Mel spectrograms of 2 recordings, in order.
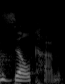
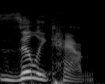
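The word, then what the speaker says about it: Zillycam: much I just realized it's not zilkum it's zilly cam I am so sorry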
